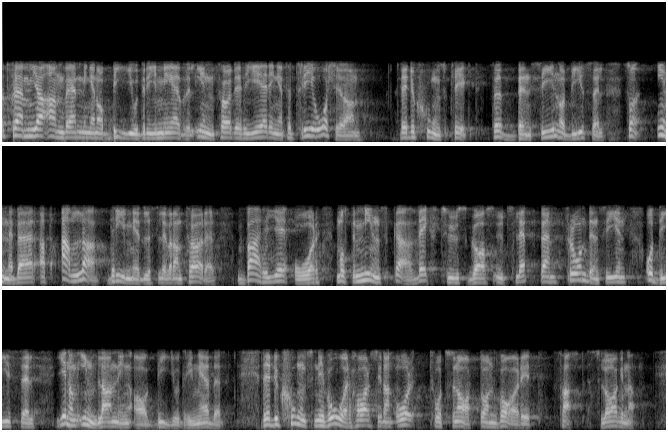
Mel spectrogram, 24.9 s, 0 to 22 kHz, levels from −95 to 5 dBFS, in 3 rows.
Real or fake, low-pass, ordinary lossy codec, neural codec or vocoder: fake; 3.6 kHz; Opus, 16 kbps; codec, 16 kHz, 8 kbps, FreqCodec, larger model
